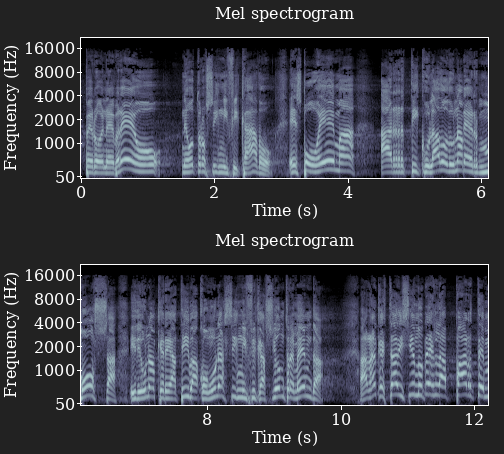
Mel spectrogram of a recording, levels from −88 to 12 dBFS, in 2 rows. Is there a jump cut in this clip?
yes; 7 cuts; at 1.5 s, 3.3 s, 5.7 s, 7.2 s, 7.9 s, 10.5 s, 11.3 s

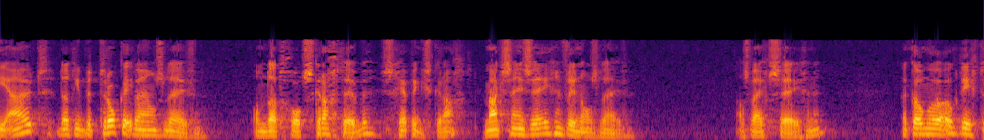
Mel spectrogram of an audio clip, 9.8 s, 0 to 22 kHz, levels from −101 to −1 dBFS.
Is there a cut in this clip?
yes; 7 cuts; at 1.3 s, 2.3 s, 3.1 s, 4.8 s, 5.7 s, 6.9 s, 7.7 s

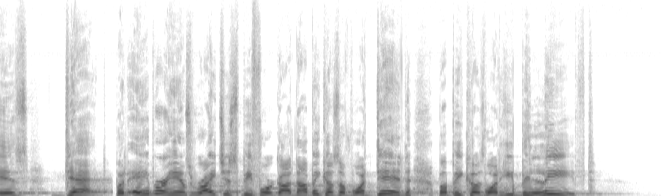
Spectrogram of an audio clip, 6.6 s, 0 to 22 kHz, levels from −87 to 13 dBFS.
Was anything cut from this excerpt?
yes; 4 cuts; at 1.1 s, 1.9 s, 3.7 s, 4.8 s

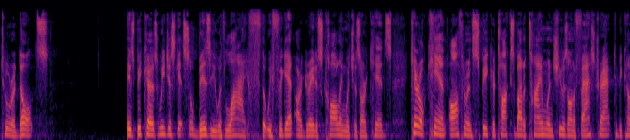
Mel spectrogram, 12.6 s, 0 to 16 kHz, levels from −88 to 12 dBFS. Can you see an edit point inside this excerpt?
no; 0 cuts

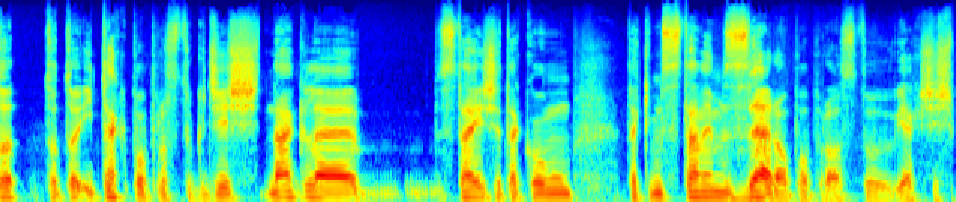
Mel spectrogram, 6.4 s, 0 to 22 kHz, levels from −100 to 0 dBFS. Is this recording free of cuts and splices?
yes; 0 cuts

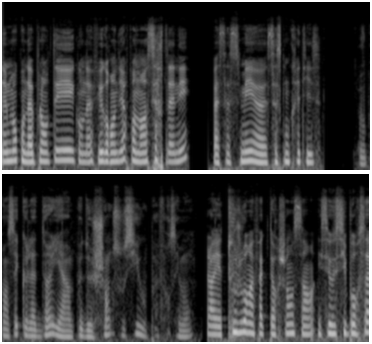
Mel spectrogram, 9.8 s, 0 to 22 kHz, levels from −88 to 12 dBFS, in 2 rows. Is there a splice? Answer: yes; 2 cuts; at 2.2 s, 5.9 s

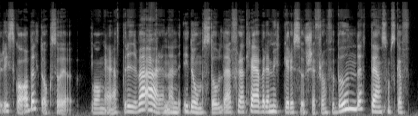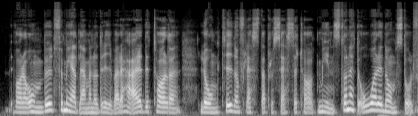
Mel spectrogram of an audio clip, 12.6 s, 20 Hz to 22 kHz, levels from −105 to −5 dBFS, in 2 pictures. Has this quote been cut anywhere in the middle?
yes; 5 cuts; at 1.4 s, 2.7 s, 3.7 s, 6.5 s, 8.8 s

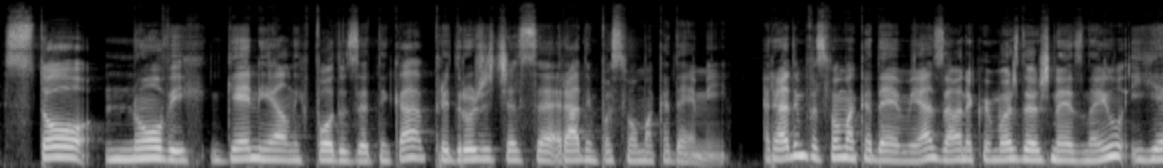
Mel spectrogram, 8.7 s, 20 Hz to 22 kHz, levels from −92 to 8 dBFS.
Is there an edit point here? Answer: yes; 1 cut; at 5.6 s

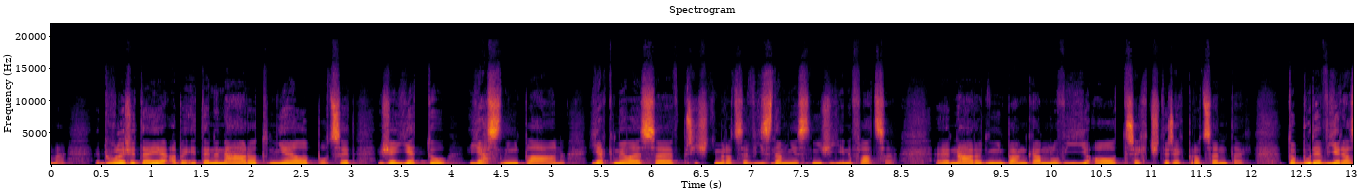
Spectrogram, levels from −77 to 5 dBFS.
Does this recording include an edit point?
no; 0 cuts

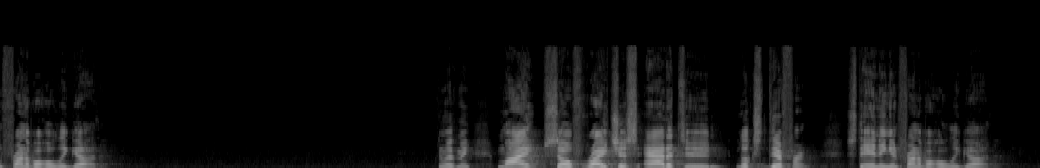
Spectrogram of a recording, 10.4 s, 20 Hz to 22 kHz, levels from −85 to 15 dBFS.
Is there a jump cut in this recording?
yes; 2 cuts; at 4.4 s, 7.3 s

